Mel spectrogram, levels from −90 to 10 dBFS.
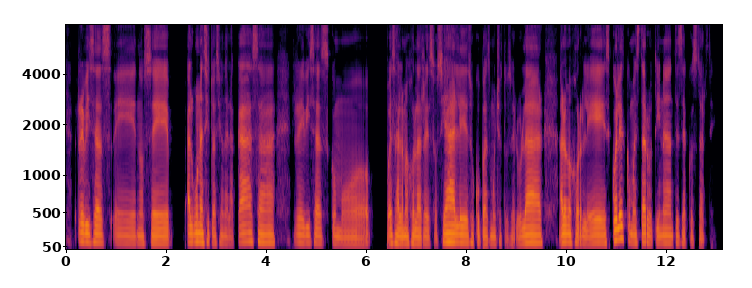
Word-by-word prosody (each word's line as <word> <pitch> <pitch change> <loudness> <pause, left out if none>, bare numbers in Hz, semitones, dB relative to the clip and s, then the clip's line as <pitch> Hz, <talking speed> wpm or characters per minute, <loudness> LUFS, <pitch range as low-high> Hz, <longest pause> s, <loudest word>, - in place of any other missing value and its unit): revisas, 110 -3 +2
eh, 95 -2 -4
no 95 -1 -4
sé, 95 -1 +1 0.3
alguna 110 +1 +4
situación 100 -3 -5
de 90 - -7
la 85 -2 -9
casa, 110 -2 0 0.3
revisas 100 -2 -2
como, 85 -2 -4 0.2
pues, 100 +2 -1
a 95 - +4
lo 95 - +3
mejor 95 +1 0
las 90 0 +1
redes 90 -1 -3
sociales, 110 -2 +3
ocupas 95 -2 -3
mucho 90 -2 -6
tu - - -13
celular, 105 +3 +2 0.3
a - - -1
lo 110 - +6
mejor 105 -1 0
lees. 100 +3 +1
¿Cuál 140 +3 +5
es 160 0 +5
como 115 -9 -3
esta 105 +2 +1
rutina 95 0 -1
antes 95 0 -4
de - - -3
acostarte? - - -9
100 Hz, 155 wpm, -23 LUFS, 95-110 Hz, 0.3 s, lo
